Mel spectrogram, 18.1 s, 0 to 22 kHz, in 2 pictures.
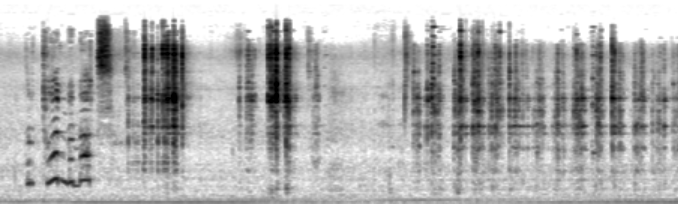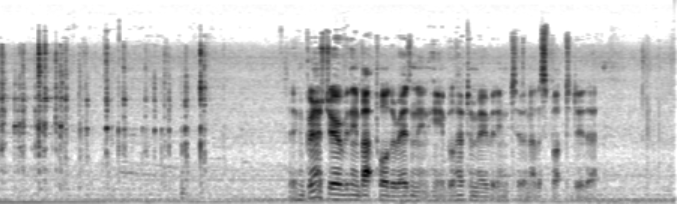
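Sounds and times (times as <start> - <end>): metallic clicks and clinks: 1.7 - 2.6, 3.2 - 4.4, 5.2 - 11.9.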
